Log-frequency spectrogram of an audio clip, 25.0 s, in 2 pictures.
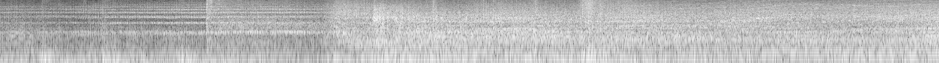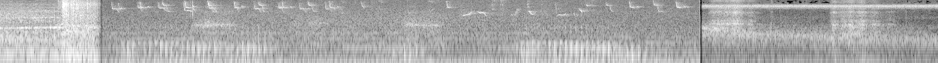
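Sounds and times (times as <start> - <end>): low rattling buzz: 0.0 - 21.9
birds chirping: 13.8 - 25.0.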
